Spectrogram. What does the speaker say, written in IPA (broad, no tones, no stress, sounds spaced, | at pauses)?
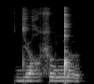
d y ʁ ʂ u ŋ͡ǃ ɯ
